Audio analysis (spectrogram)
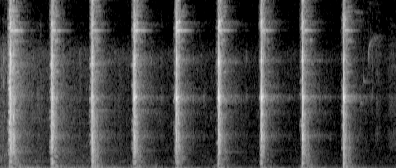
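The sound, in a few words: hammering a bearing into place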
